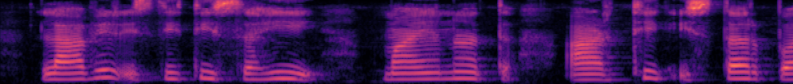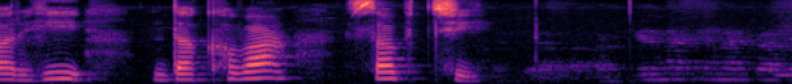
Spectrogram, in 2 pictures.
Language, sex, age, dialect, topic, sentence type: Magahi, female, 18-24, Northeastern/Surjapuri, banking, statement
